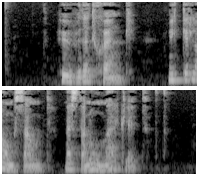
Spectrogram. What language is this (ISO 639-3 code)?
swe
